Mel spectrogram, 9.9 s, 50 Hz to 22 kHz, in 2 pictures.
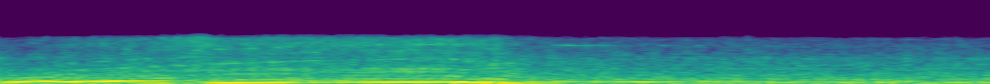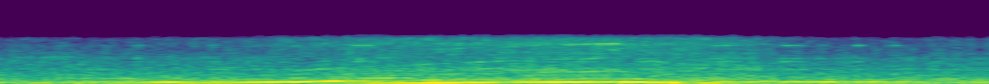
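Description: Off-road 4x4's engine revving up twice, each time held for a second or two and then dropping back.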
